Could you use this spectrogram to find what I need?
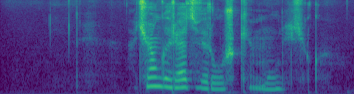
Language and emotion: Russian, sad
